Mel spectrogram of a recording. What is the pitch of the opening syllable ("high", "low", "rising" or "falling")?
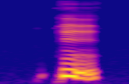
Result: falling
